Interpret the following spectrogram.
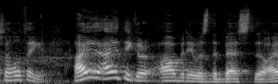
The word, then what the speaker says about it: Aomine: So, the name is pronounced Aomine.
